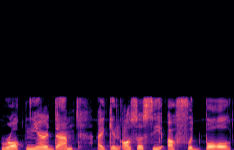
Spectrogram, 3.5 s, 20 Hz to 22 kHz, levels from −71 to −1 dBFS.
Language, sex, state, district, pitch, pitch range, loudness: English, female, Nagaland, Kohima, 225 Hz, 205-255 Hz, -17 LUFS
